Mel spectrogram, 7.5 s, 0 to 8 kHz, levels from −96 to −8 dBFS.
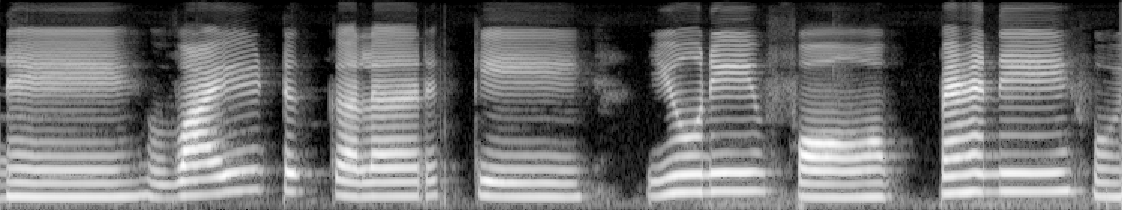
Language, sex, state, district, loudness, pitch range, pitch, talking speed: Hindi, female, Punjab, Fazilka, -14 LUFS, 195-265 Hz, 210 Hz, 55 wpm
